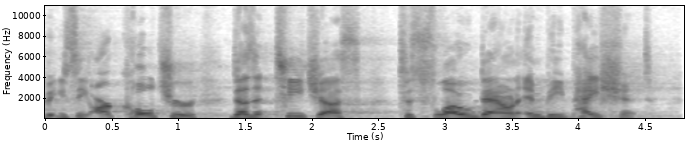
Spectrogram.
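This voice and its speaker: Raised and projected, a man's high voice with an Appalachian accent moves at a moderate pace with ordinary pitch variation, over noticeable background noise. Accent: Southern US (Appalachian). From East Tennessee. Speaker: pastor. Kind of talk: sermon. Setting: church.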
